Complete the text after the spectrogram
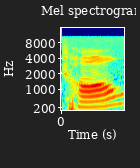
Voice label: "chao2", mandarin, female

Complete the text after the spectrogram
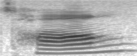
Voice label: "cang2", mandarin, female

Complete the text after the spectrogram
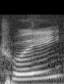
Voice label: "chui2", mandarin, female

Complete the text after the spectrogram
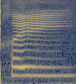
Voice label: "hei1", mandarin, female

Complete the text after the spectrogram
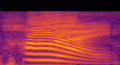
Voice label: "pai4", mandarin, female

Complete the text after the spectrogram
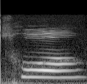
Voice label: "cuo1", mandarin, female

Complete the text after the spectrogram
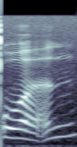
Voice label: "gun3", mandarin, female

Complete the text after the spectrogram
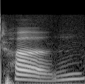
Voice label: "chen3", mandarin, female

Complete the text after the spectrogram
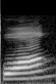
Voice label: "huang2", mandarin, female

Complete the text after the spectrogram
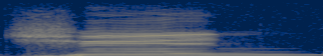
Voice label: "qun1", mandarin, female

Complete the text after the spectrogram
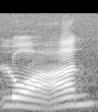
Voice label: "luan3", mandarin, female

